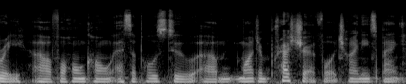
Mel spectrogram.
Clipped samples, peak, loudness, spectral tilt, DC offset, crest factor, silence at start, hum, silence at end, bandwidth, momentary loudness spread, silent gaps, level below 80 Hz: under 0.1%; -10 dBFS; -27 LUFS; -5 dB/octave; under 0.1%; 18 dB; 0 s; none; 0 s; 14 kHz; 4 LU; none; -52 dBFS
